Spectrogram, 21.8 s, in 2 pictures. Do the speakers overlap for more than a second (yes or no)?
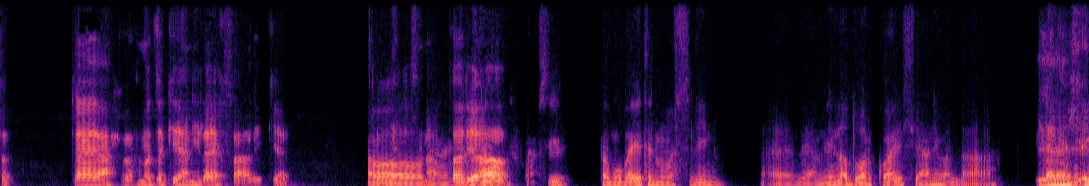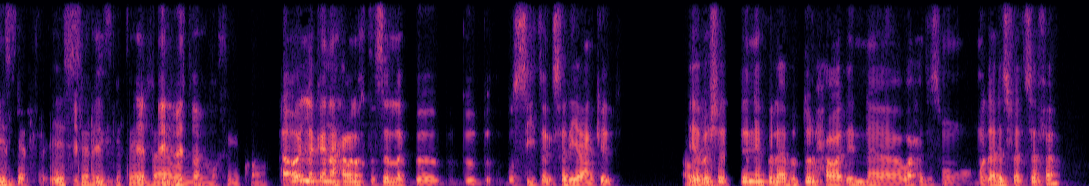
yes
